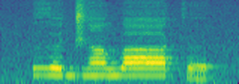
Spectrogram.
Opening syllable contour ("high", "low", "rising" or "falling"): high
